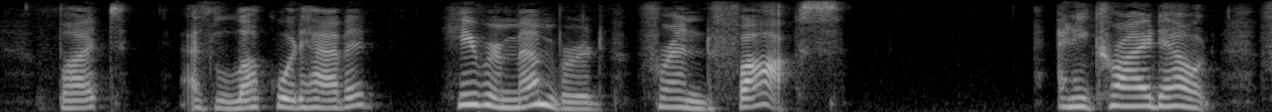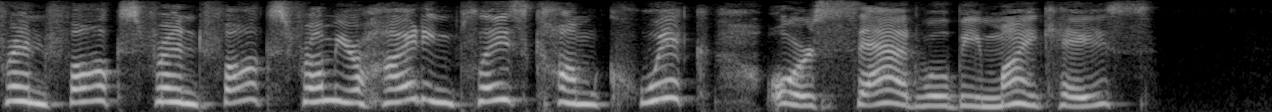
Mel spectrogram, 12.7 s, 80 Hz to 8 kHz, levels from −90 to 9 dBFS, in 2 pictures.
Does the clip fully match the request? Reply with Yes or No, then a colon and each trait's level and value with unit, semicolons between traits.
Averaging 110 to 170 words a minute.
Yes: average, 155 wpm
